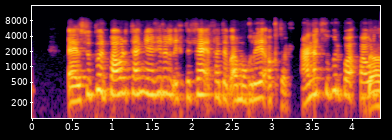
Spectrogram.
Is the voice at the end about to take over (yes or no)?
yes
